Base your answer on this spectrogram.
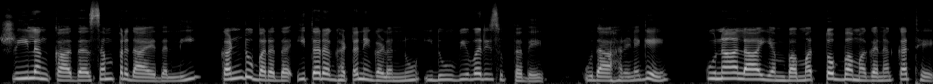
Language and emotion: Kannada, neutral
